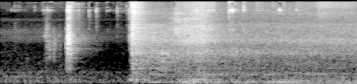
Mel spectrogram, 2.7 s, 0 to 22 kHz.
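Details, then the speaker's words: 1974 Ford Bronco, restored engine with a DuraSpark/HEI ignition, cold start with no gas pedal pumping: brief crank, catches immediately and settles into a steady, even idle; normal cold start. "Runs pretty well. I'll fire it up and show you. I don't even need to pump the gas. It'll just fire right off."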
